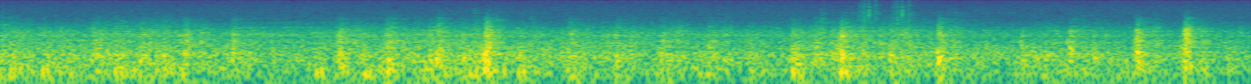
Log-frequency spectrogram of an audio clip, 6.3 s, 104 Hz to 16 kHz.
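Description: JR Hokkaido KiHa 283 series diesel express train running away over station points, its wheels clacking irregularly over the rail joints and turnouts above a steady rumble of running noise.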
